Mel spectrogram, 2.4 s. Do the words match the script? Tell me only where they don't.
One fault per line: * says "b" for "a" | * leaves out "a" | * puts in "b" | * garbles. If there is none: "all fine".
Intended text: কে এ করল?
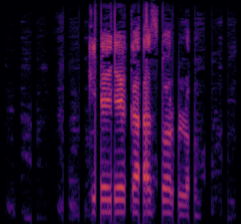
* puts in "কাজ"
